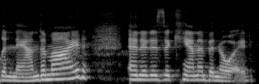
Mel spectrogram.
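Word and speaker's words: anandamide: Anandmide.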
